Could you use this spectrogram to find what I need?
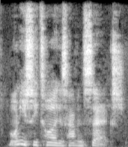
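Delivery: normal talking voice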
